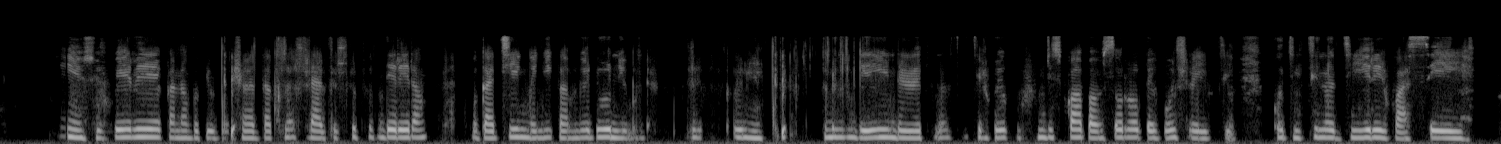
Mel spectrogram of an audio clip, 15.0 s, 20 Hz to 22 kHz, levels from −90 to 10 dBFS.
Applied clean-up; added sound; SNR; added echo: neural diffusion model UNIVERSE++.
